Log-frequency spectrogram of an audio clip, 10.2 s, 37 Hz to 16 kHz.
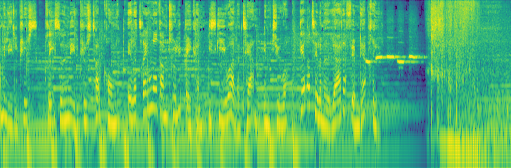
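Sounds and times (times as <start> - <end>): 
speech: 0.1 - 7.7
teeth biting into a crispy chicken burger: 8.5 - 10.1.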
